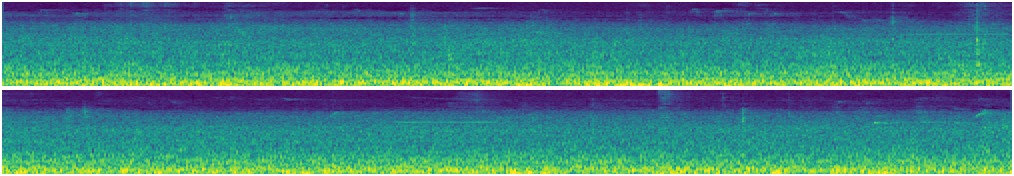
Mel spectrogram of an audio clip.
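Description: Steady low outdoor rumble of a city's distant traffic heard from high above, with no distinct events standing out.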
